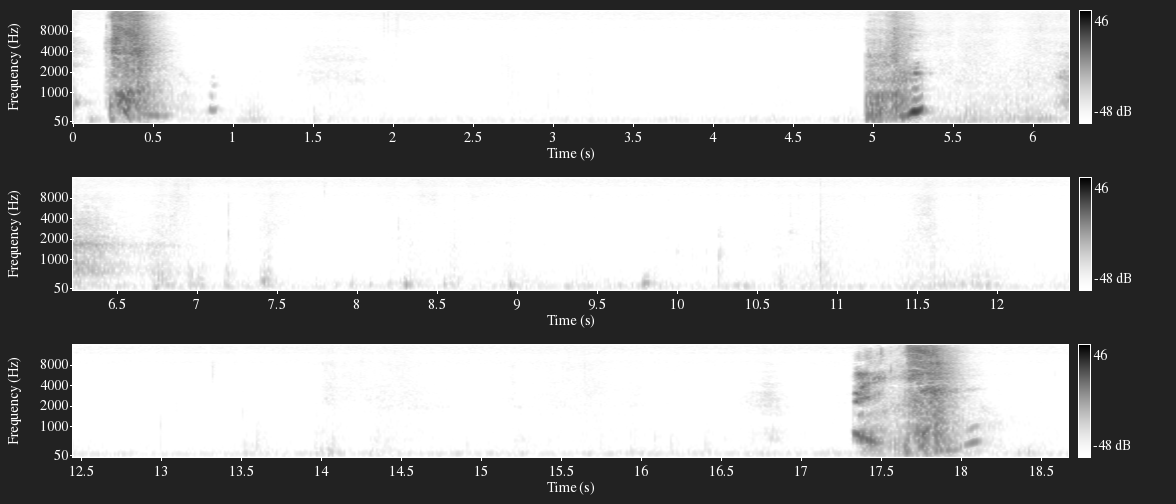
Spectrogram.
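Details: Sneezing induced by chhinkni (sneezing powder): three separate sharp, explosive sneezes spaced several seconds apart, with faint rustling between them in a quiet room.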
